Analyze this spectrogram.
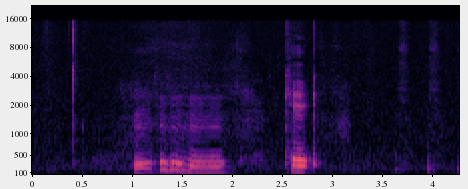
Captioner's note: hums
